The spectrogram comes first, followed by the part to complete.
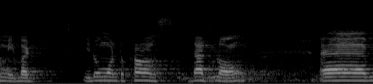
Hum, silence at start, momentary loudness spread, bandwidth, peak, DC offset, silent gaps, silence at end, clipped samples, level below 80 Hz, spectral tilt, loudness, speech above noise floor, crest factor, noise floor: none; 0 s; 23 LU; 12.5 kHz; -24 dBFS; under 0.1%; none; 0 s; under 0.1%; -84 dBFS; -5.5 dB/octave; -39 LUFS; 22 dB; 16 dB; -61 dBFS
